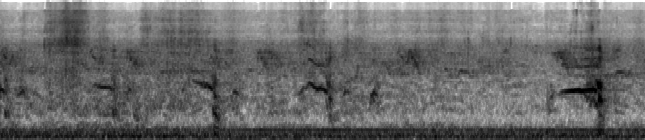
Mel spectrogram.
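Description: Backyard chickens, including Rhode Island hens, give soft scattered clucks, faint and somewhat distant over steady outdoor background noise.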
